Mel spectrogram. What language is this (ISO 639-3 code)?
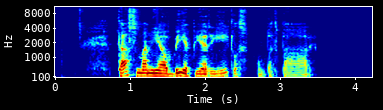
lav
